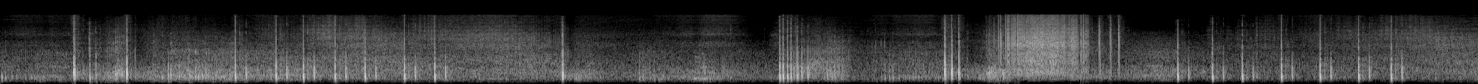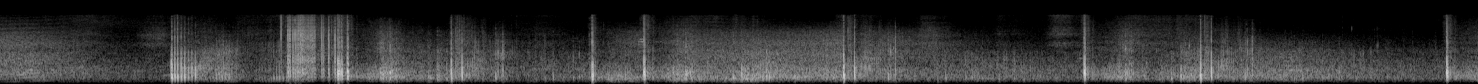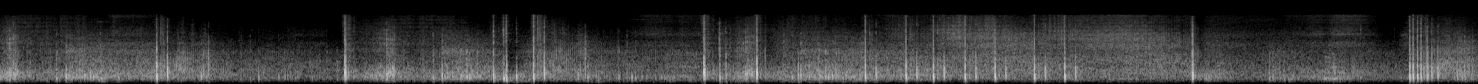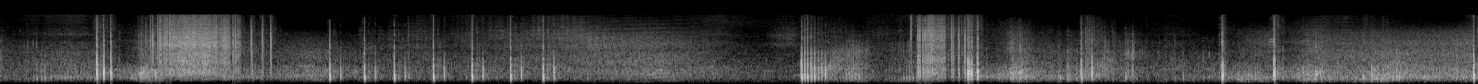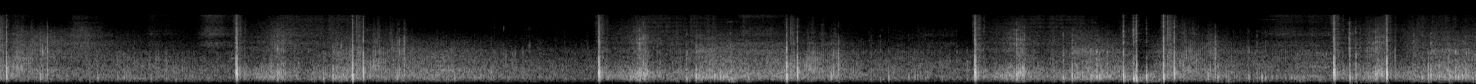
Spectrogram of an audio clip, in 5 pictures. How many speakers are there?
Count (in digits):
0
